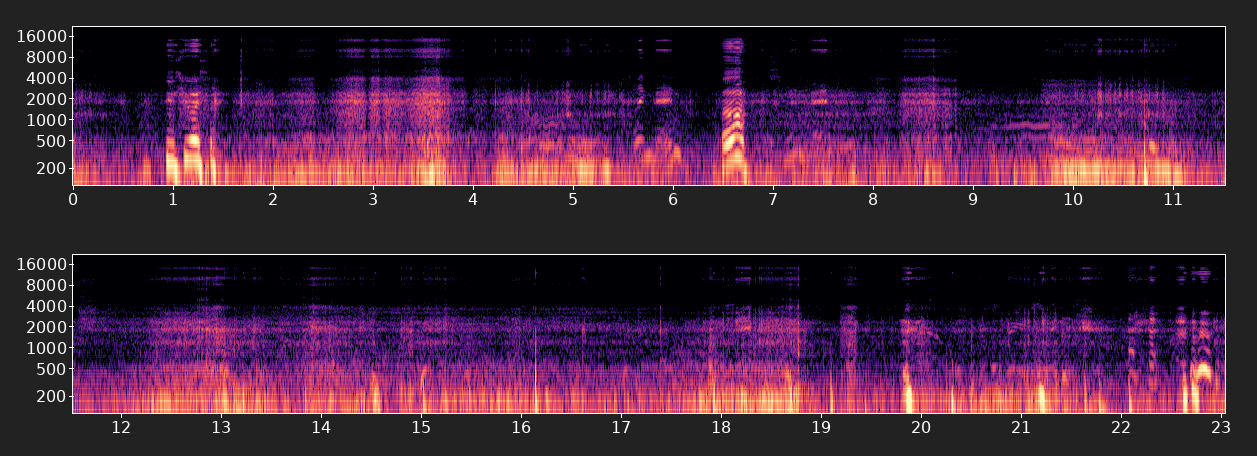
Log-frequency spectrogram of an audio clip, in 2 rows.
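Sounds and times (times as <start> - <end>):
wind rushing over microphone: 6.4 - 23.0.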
